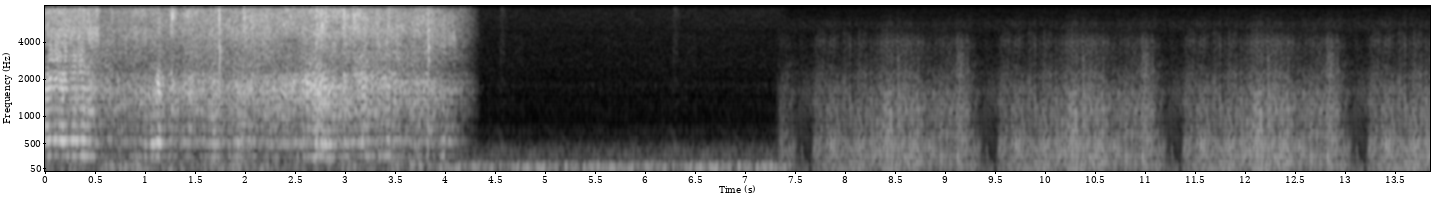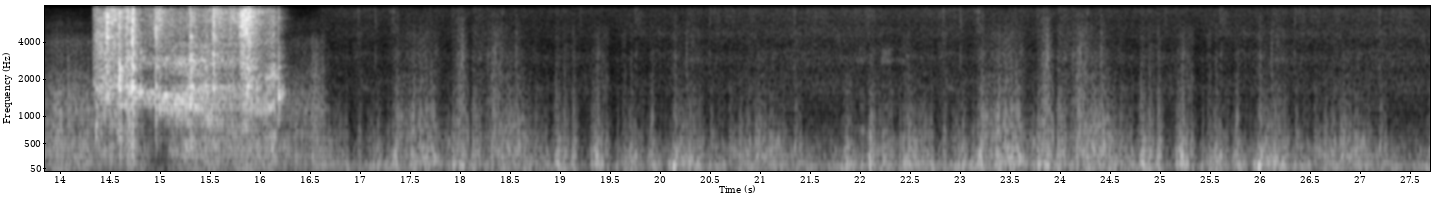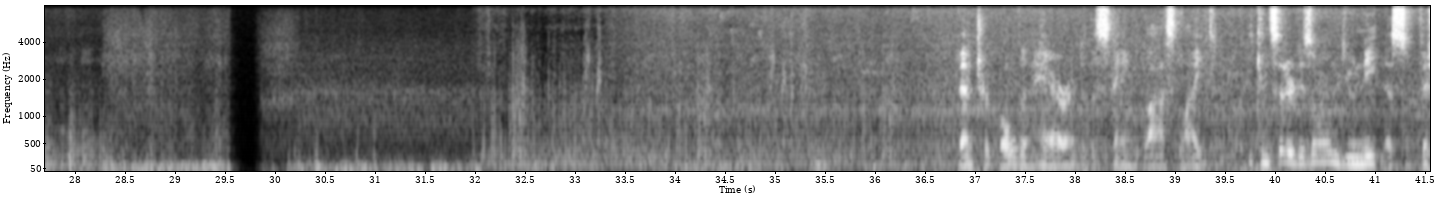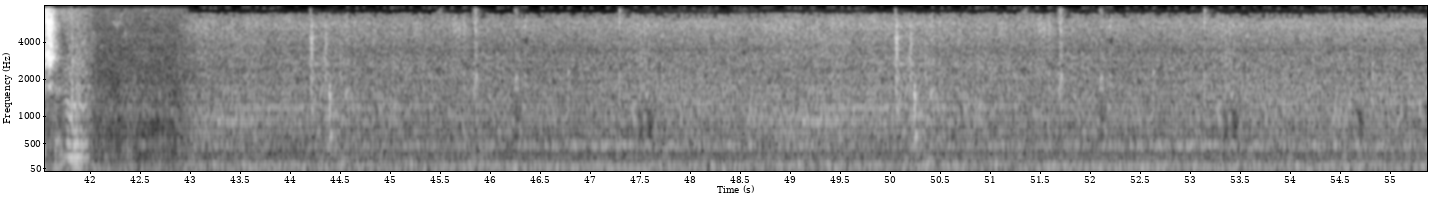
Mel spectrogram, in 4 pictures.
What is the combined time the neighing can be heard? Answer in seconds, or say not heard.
2 s.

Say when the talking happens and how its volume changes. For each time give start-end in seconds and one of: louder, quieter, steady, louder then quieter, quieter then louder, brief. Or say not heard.
36.6-42.1 quieter then louder.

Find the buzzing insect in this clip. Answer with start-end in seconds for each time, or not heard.
0.0-4.2, 33.3-55.3.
